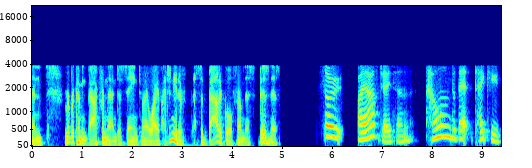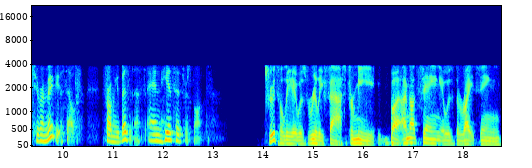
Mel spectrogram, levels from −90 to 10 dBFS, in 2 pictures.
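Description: Speech that sounds narrow and boxed in throughout, with nothing above 4 kHz, a grainy hiss under the voice, scratchy s sounds and roughness on loud bright syllables. This is the Bluetooth CVSD headset codec: its one-bit up-or-down coding at 64 kbps adapts too slowly for fast high-level changes. Brief buzzes near 267 Hz at 1.51 s and 17.20 s, and a short buzz near 267 Hz from 11.40 to 11.43 s, are Bluetooth headset packets repeated. Lost stretches of about 7.5, 11.2 and 22.5 ms were filled by replaying the previous packet every 3.75 ms.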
